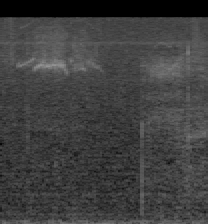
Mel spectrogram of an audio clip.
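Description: Faint rustle of a yarn strand being pulled through a crocheted velvet bear by hand, with a couple of tiny ticks in the second half.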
